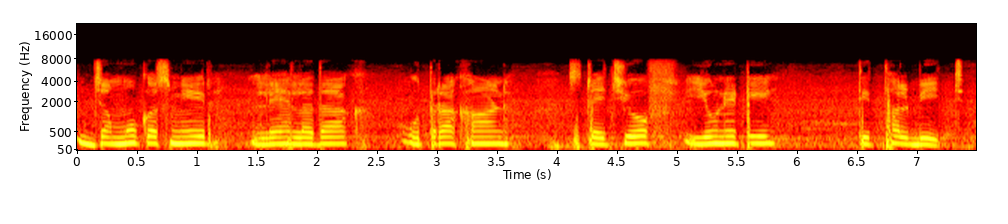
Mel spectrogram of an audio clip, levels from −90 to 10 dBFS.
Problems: constant background noise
